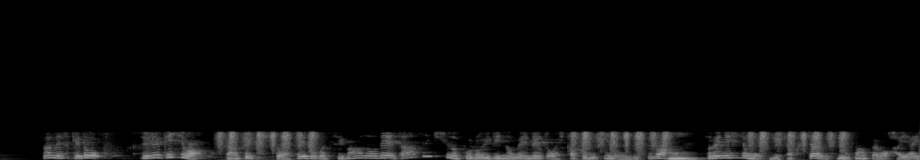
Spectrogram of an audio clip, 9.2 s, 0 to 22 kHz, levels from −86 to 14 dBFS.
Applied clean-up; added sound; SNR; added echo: classical method WPE with log-MMSE.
